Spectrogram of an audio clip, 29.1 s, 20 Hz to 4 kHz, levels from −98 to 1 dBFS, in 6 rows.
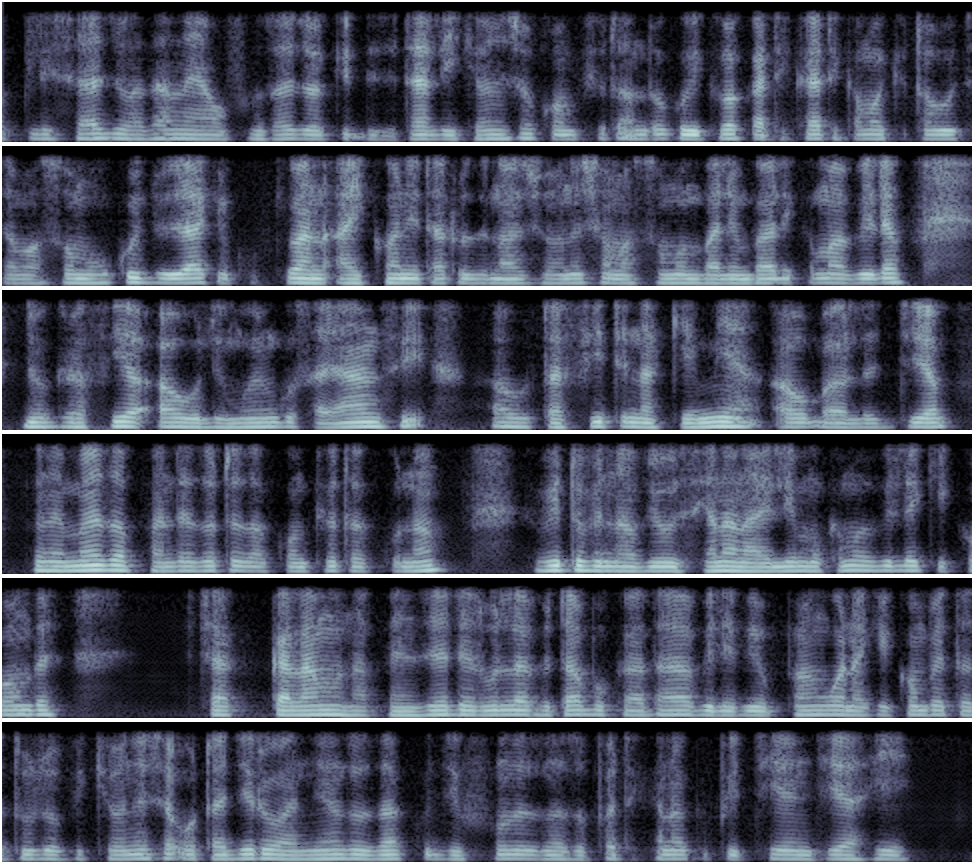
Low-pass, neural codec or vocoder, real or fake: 3.6 kHz; codec, 24 kHz, 0.9 kbps, DualCodec; fake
